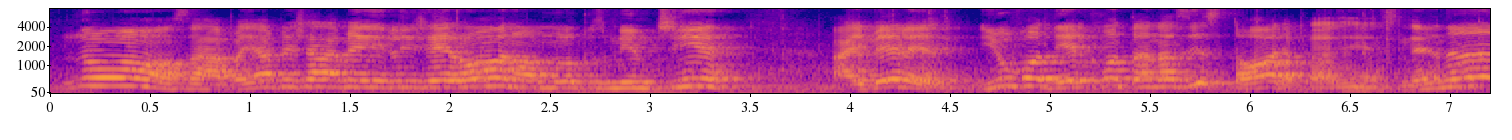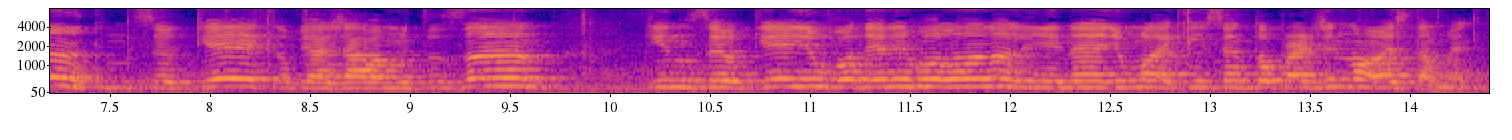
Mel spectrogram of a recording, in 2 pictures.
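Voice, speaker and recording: Man, lively casual storyteller, bright tone, faint noise. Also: extremely high pitch, fast talker, echoey room. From Brazil. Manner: lively, chatty, laughing. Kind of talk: casual anecdote telling.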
